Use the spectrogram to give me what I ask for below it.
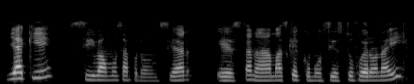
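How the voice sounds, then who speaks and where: A woman's voice: mid-range voice, expressive, no room sound. A woman teacher explaining English past tense rules in a patient way, checking in often with her students. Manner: drills English words slowly, one by one. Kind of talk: online class explanation.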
